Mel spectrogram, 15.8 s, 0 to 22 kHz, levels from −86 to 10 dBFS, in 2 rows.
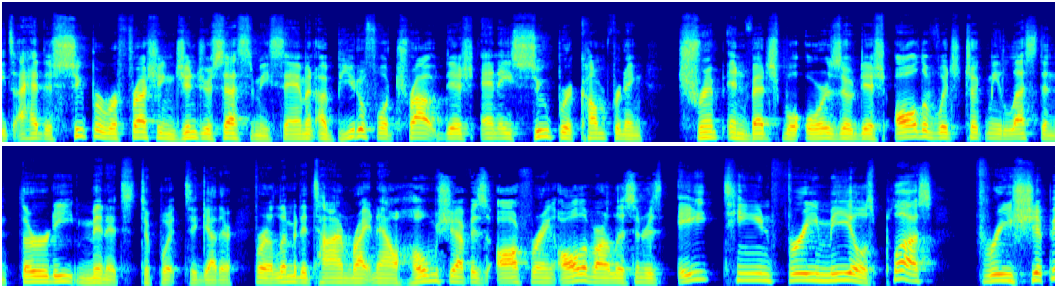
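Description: From 10.81 s to 12.81 s the speech drops to a lower-quality version of the stream. This is an adaptive stream at a lower bitrate. The connection likely slowed, so the player switched to a cheaper encoding. The sound fits a change from about 128 kbit/s MP3 to about 48 kbit/s. In that stretch codec artefacts rise. Nothing is left above 11.3 kHz, so the treble is cut. The change is sudden, with no gap, and quality returns at 12.81 s.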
